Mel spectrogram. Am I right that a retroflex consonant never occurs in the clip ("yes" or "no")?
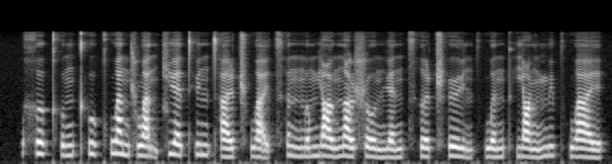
no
